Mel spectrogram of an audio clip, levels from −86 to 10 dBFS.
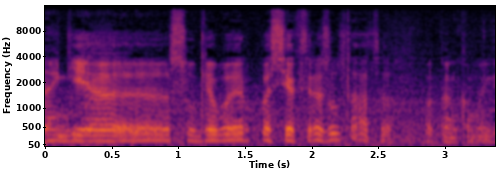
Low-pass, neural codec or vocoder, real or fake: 14.4 kHz; vocoder, 44.1 kHz, 128 mel bands, Pupu-Vocoder; fake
